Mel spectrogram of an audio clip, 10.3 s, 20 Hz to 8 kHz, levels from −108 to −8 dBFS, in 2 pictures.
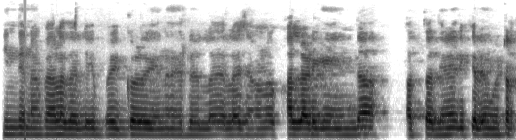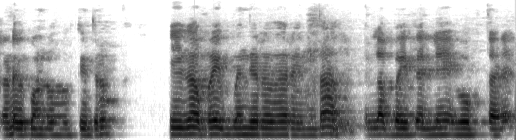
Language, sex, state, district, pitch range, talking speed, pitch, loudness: Kannada, male, Karnataka, Bellary, 140-145 Hz, 120 wpm, 140 Hz, -18 LUFS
